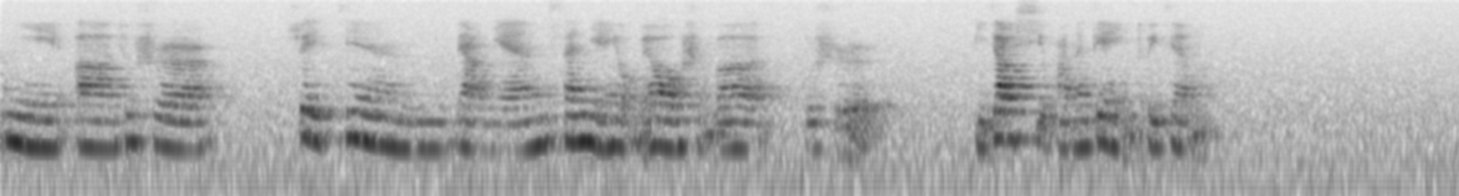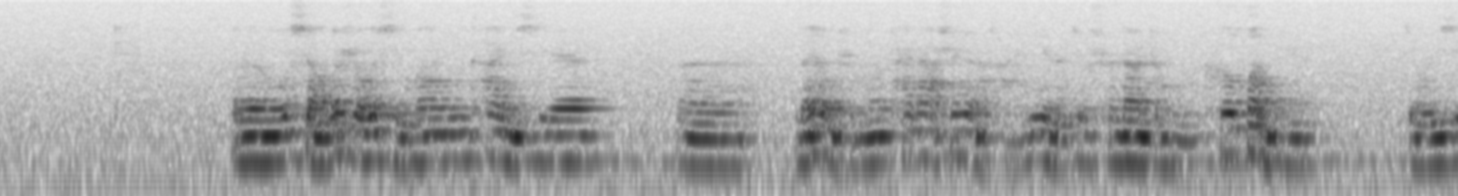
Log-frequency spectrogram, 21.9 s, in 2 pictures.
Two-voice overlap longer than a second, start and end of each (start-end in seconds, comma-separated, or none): none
